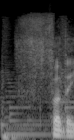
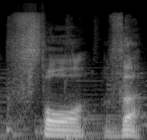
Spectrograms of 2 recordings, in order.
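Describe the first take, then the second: First: The two words are shortened and run together. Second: Both words are said fully and separately. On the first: The speaker calls it right. "They always say" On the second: The speaker calls it wrong. "You'll very rarely hear native English speakers, if they're speaking normally, say"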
